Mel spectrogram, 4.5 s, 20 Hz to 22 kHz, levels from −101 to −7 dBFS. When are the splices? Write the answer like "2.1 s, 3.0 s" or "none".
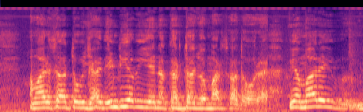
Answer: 3.4 s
